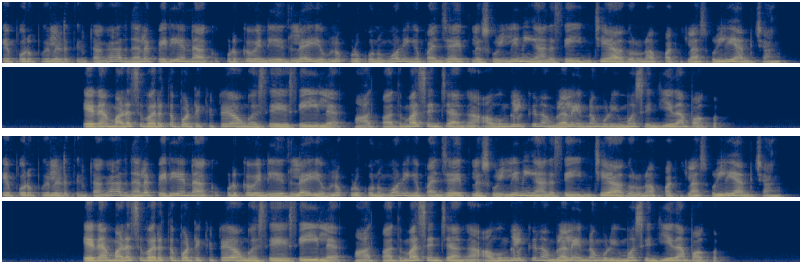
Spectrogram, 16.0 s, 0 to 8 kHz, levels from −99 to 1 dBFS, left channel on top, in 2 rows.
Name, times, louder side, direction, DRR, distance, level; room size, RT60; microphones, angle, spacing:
voice 1, 0.0-7.8 8.8-15.1, right 1 dB, 10° right, 0.3 m, -31 dB
8.1 x 3.4 x 3.6 m
head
